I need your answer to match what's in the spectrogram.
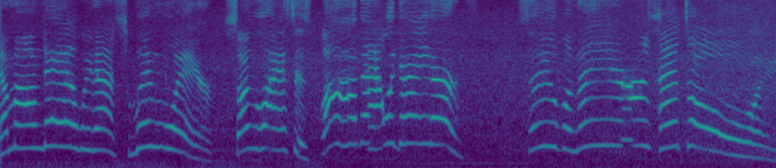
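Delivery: mechanical robot voice, southern accent, drawn-out words. Listing goods on offer to come on down for: southern robot voice. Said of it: "like a southern robot?".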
